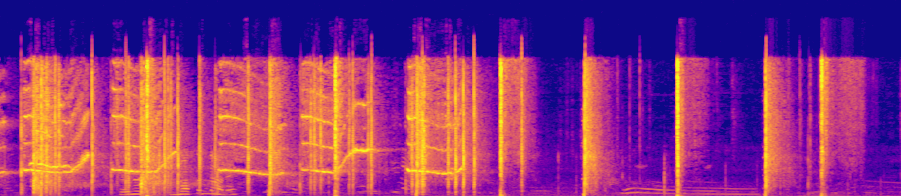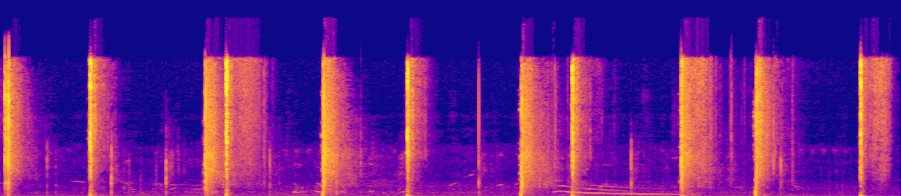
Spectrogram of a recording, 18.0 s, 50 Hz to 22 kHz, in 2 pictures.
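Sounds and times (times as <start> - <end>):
firework falling whistle: 0.0 - 4.8
fireworks bangs: 0.0 - 18.0.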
